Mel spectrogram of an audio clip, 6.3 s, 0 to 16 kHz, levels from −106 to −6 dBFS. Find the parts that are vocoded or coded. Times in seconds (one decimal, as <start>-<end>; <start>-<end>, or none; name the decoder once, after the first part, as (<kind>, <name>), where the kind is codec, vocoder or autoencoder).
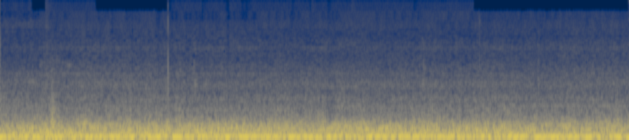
3.2-4.0 (codec, SNAC)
